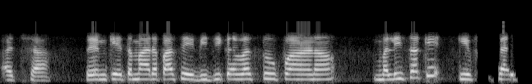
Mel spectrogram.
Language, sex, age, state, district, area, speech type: Gujarati, female, 45-60, Gujarat, Morbi, rural, conversation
